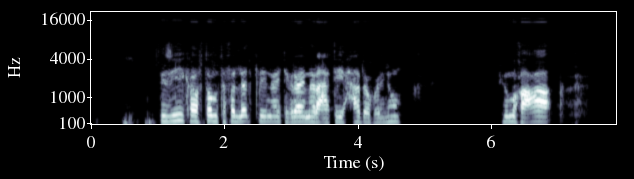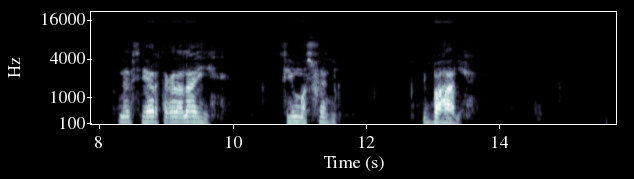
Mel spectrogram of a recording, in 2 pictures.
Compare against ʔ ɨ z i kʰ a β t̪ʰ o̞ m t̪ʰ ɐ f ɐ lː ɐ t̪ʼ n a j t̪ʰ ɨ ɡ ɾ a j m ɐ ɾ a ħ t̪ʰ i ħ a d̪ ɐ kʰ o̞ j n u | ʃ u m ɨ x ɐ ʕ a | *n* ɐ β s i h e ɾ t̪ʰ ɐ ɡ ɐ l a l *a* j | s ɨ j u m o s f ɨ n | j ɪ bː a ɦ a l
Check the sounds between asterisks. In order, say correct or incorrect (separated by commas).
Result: correct, correct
